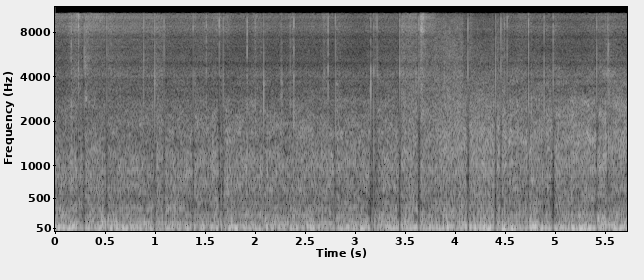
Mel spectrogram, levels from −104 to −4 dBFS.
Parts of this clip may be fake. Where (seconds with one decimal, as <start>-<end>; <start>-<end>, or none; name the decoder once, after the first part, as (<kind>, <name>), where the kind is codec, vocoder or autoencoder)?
0.0-3.8 (codec, SNAC); 4.5-5.7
